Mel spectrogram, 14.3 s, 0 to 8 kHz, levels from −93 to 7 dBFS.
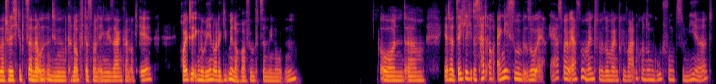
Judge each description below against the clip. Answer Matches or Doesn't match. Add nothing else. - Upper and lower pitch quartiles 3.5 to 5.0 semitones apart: Matches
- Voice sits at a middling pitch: Matches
